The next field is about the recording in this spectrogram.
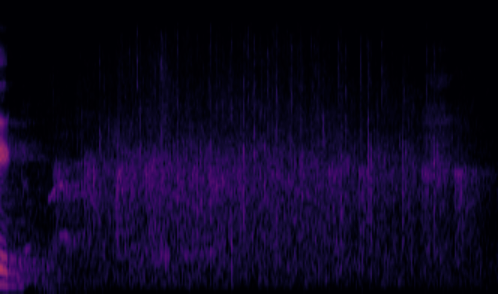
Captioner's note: audience applauds; audience cheers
